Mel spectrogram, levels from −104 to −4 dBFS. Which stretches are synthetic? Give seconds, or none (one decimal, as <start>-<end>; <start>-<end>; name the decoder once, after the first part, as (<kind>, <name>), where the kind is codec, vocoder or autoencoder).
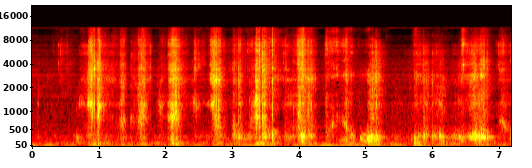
0.0-2.8 (codec, HILCodec); 3.8-4.4; 5.3-7.2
